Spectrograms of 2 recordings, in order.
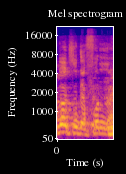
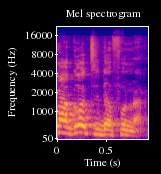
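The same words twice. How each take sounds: First: The words are spoken at moderate speed. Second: The words are spoken slowly and normally. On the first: "So do it medium" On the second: "then slower, please. Speak like normal"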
